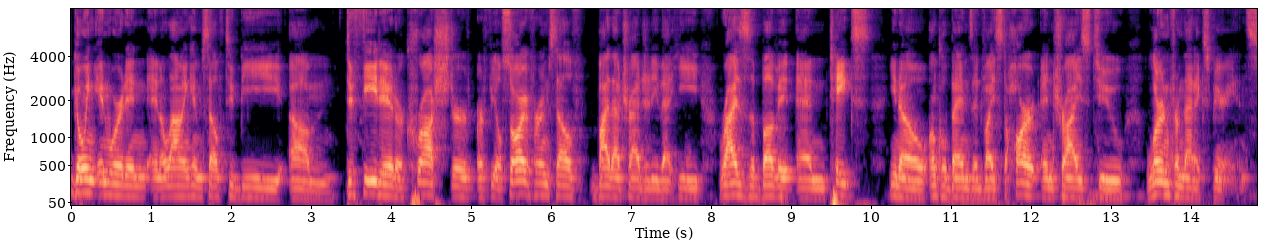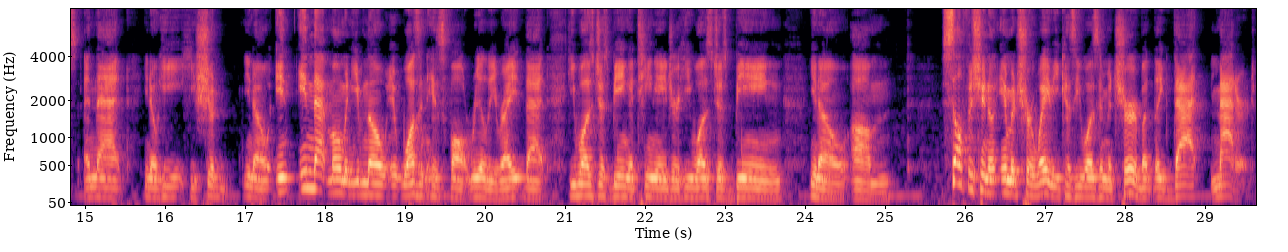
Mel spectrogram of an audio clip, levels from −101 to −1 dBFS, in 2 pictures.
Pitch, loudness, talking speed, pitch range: 115 Hz, -21 LUFS, 180 wpm, 105-130 Hz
